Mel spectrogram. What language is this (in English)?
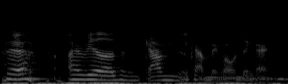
Danish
